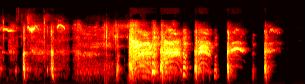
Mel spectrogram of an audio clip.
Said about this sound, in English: I mean, I already cough all the time anyway.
